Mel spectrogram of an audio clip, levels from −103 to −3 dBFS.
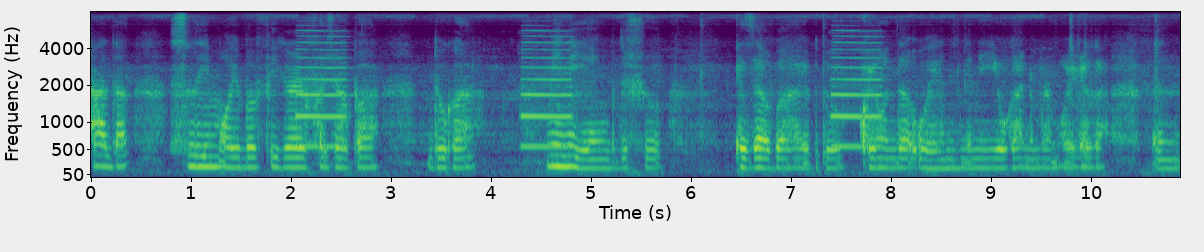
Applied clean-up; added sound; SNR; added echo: none; Wind instrument, woodwind instrument; 3 dB; reverberation time 0.4 s.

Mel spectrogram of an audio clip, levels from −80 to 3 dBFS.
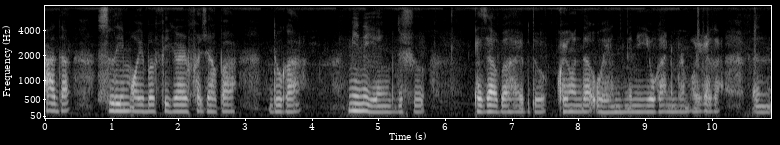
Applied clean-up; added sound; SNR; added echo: none; none; none; none.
